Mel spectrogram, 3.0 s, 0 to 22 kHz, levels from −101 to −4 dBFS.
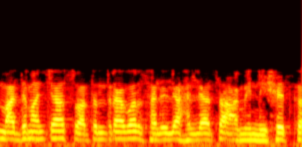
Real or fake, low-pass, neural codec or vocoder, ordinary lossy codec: fake; 3.6 kHz; vocoder, 44.1 kHz, 128 mel bands, Pupu-Vocoder; none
